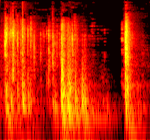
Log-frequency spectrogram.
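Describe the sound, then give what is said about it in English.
Someone trips over their own feet and falls in a radio drama scene: a scramble of quick thumps and bumps, a second cluster of thuds, a short pause, then one final heavy thud. “Tripped over my own feet. I could have had her, but I tripped over my own feet.”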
